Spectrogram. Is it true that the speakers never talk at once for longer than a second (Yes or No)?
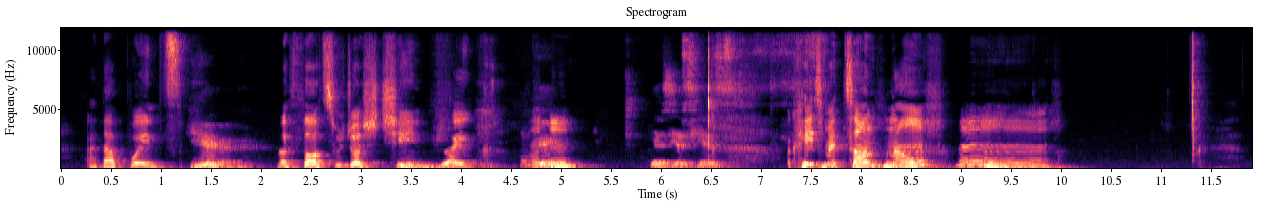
Yes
